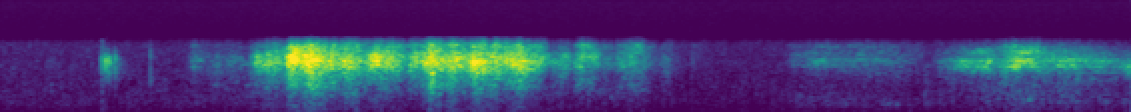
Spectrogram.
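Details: Ferret named Rudi fighting for food: harsh, noisy hissing bursts, a brief one, then a long rasping stretch of about two seconds, a pause, and two more raspy bursts, all in a narrow band.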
